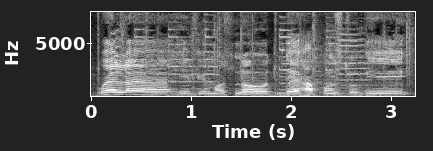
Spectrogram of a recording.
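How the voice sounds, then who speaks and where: A middle-aged Nigerian man with an Igbo accent runs through the morning headlines in a loose, talky way. His voice sits slightly high for a man. He pauses on frequent fillers and slips into Pidgin and Igbo asides. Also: over music. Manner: chatty, hesitant with many "uh" fillers, switching into Pidgin and Igbo asides. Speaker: online news host. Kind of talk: informal news headline commentary.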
